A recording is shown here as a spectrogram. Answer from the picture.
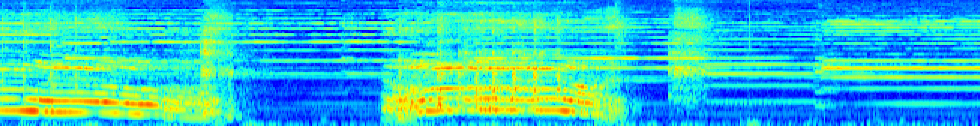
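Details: Rudy the dog howling to Amazing Grace on bagpipes: a descending howl, then a second long arched howl of about two seconds, followed by quieter yips, all over a continuous bagpipe drone and melody.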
